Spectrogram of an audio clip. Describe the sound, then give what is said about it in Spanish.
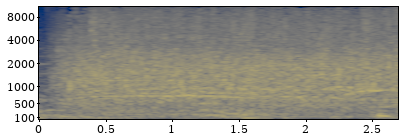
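A steady burst of applause for a birthday, many hands clapping in a dense, continuous patter that swells in quickly and holds at an even level throughout, with no voices. “Y bueno, vamos a darle unos aplausitos.”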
